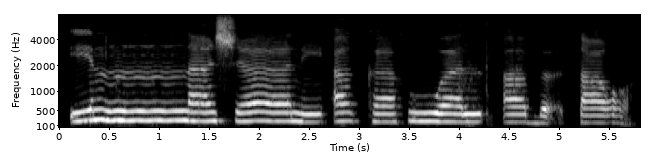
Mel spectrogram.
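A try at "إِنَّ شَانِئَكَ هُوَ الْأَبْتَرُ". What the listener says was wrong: Abtar. Langsung jangan jeda, Bu. Inna syani'aka huwal abtar. Abtar.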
